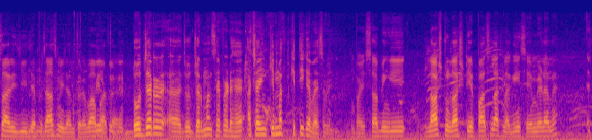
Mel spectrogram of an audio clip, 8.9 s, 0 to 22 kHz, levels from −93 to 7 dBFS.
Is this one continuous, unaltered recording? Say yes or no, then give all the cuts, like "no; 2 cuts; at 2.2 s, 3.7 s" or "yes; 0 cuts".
yes; 0 cuts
